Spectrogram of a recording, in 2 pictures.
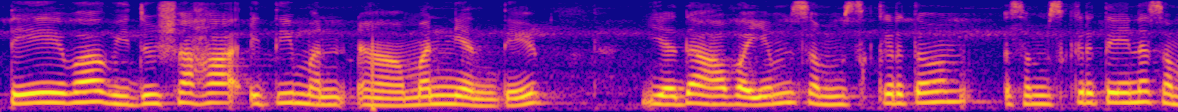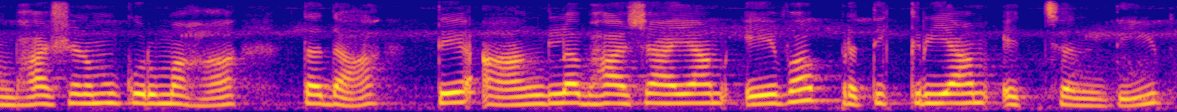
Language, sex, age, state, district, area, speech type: Sanskrit, female, 18-30, Karnataka, Tumkur, urban, spontaneous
